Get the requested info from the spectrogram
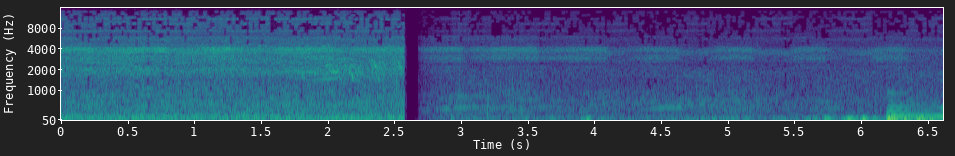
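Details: Haruzemi cicadas, once locally called matsuzemi, singing on 14 May 2021 near Taka town, Kita-Harima, Hyogo, Japan: a steady high buzzing drone, strong for two and a half seconds, then cut and fainter, with low rumble and voices.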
